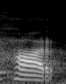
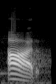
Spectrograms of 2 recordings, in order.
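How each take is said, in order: First: The word starts with an audible h sound. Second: The word starts with a vowel, no h. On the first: The speaker calls it wrong. "we do not say har" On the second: The speaker calls it right. "we say R"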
